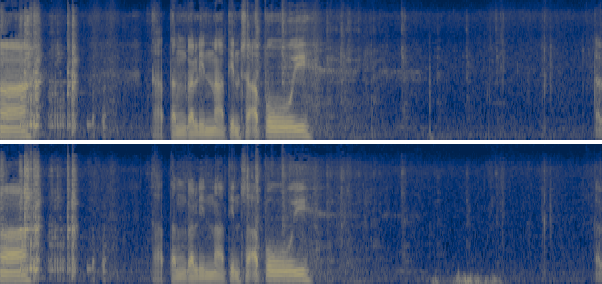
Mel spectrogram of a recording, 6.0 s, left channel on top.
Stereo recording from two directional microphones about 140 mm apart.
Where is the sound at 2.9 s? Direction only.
10° right (ahead or behind).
